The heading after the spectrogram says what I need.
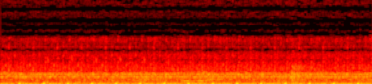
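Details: Nissan Grand Livina petrol four-cylinder idling with an uneven, lumpy low pulse; it misfires on one of four cylinders, found to be caused by a dead, leaking ignition coil, which is replaced.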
